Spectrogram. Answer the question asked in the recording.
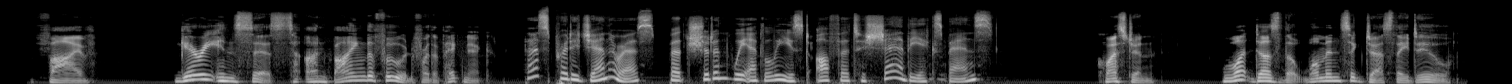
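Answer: Share the cost of the picnic food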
